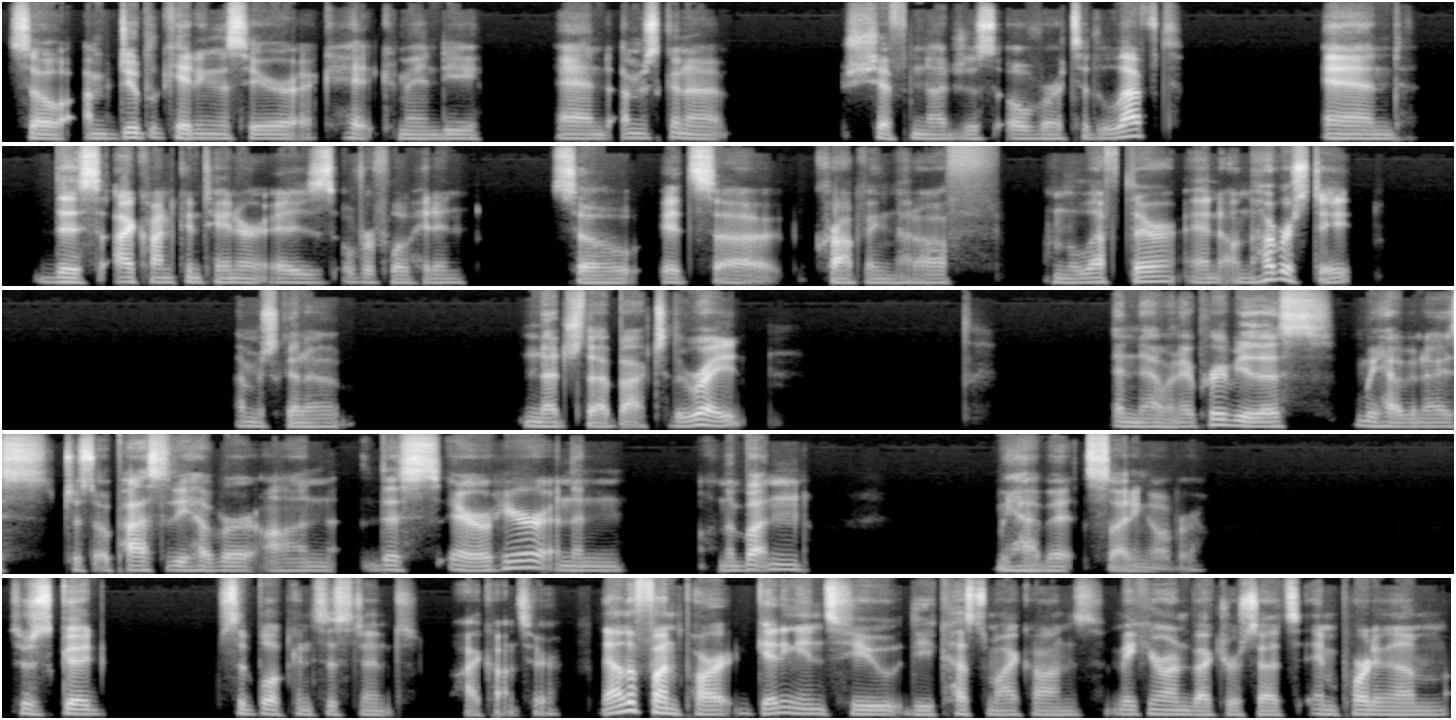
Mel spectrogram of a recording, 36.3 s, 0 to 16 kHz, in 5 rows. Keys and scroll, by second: 2.7 shift+Left, 14.3 shift+Right, 15.3 shift+Left, 29.4 Escape.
